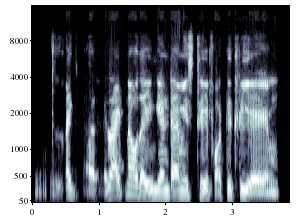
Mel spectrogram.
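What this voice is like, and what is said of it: Indian accent. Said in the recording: “you do that Indian accent so perfectly for like an hour at a time”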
